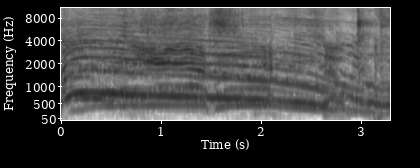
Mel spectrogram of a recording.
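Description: A live audience of about 700 people at Balticon cheers and shouts hello all at once, many voices overlapping in a loud, sustained roar of whoops that holds steady for a few seconds before trailing off.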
